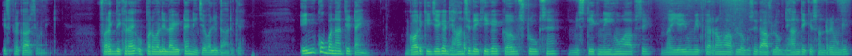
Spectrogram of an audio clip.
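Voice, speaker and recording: A man's voice: mid-range voice, steady tone, fairly quick, a little mellow. A man teaching shorthand strokes, repeating key words and asking listeners to pronounce along. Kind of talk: classroom-style tutorial.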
